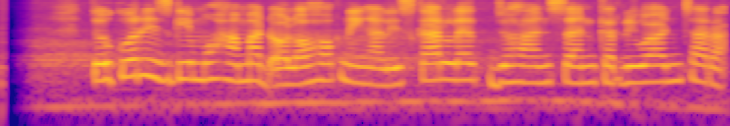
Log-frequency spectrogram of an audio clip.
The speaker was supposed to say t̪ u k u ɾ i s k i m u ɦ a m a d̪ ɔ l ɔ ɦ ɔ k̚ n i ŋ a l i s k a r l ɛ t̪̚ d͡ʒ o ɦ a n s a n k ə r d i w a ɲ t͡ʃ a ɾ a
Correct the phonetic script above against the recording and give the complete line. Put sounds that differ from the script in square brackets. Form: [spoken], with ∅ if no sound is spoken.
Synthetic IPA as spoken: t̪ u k u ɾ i s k i m u ɦ a m a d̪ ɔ l ɔ ɦ ɔ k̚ n i ŋ a l i s k a r l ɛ t̪̚ d͡ʒ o ɦ a n s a n k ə r d i w a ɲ t͡ʃ a ɾ a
